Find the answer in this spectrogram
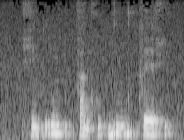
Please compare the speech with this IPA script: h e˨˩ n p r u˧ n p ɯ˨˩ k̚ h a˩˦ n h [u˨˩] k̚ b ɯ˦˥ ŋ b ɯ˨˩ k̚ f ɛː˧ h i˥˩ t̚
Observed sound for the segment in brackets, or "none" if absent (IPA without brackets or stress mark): u˨˩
